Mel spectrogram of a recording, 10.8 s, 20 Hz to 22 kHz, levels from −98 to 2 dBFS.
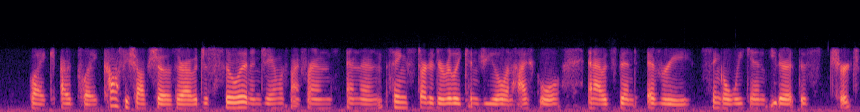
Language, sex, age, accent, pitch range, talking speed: English, female, 20-39, American, 155-195 Hz, 220 wpm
